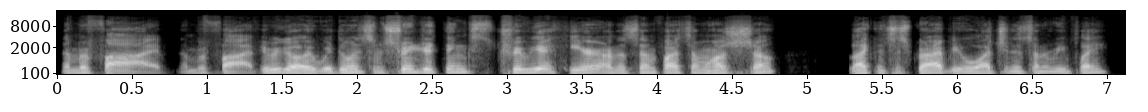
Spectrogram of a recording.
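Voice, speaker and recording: A man's voice: medium pitch, lively intonation, fast, no echo. Guy hosting a live trivia stream, super chatty n playful, voice goes up and down a lot, pretty dry sound. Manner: playful, chatty, thinking aloud to viewers. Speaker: host of a live pop culture show.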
